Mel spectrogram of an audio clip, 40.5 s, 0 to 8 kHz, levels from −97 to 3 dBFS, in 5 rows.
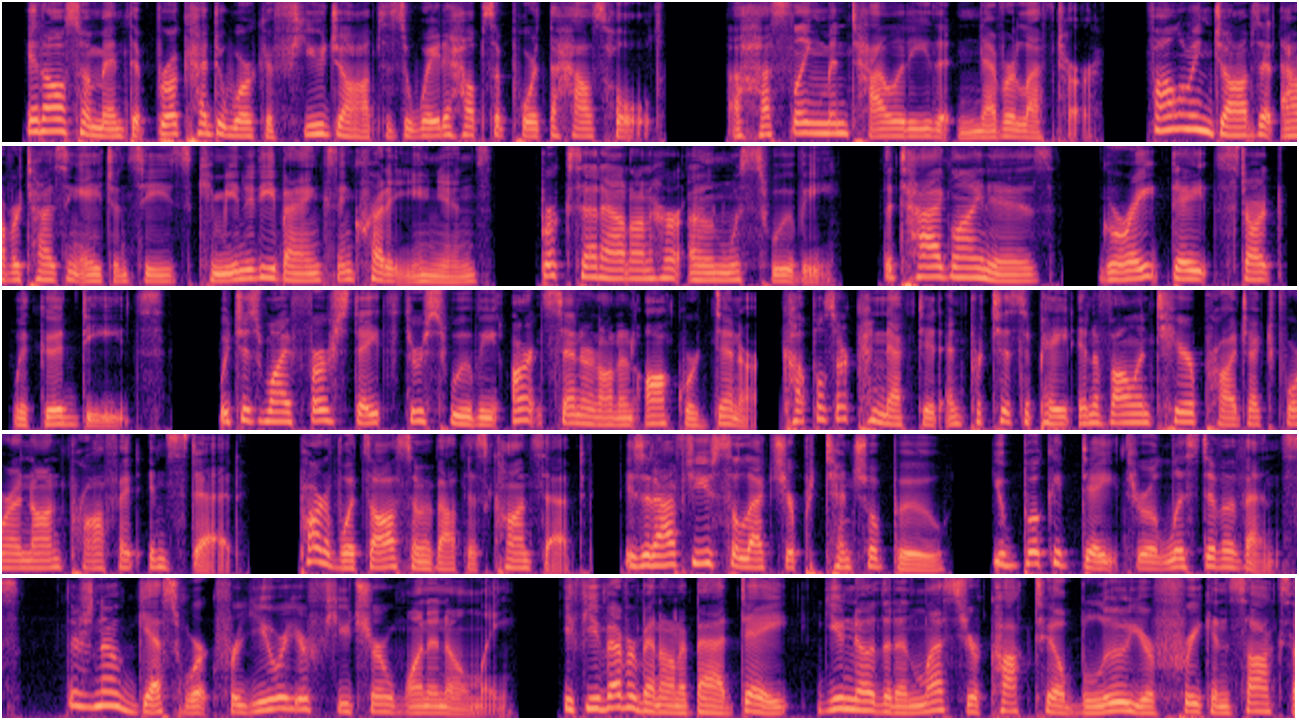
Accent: American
